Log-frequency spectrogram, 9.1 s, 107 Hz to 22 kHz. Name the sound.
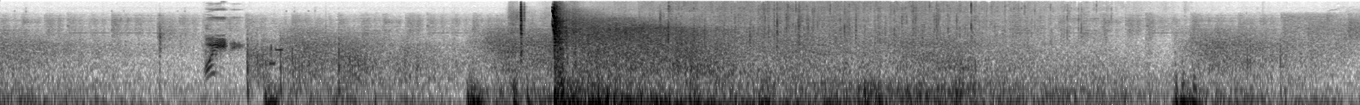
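explosion in a WW2 Stargate mission video game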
